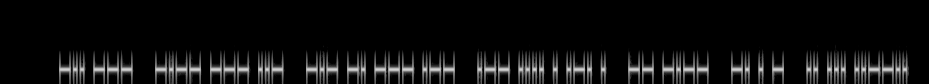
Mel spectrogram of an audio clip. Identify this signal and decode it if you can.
Morse code, heard as a keyed tone, about 34 wpm, 700 Hz. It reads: DO YOU KNOW WHERE MY NET IS?
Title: Sentences from Top 1400 Words 35wpm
